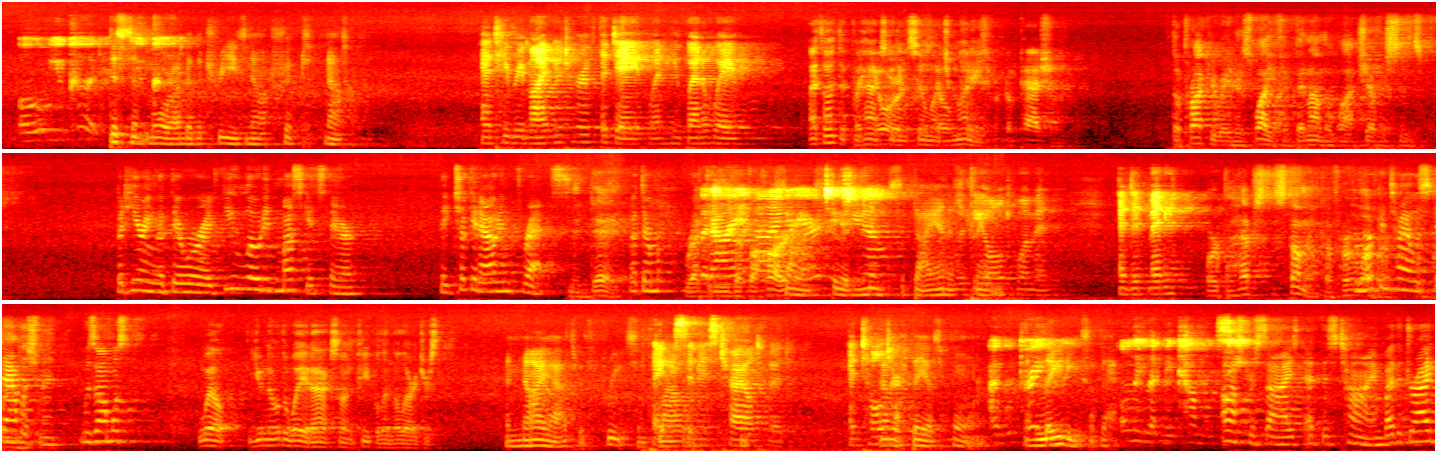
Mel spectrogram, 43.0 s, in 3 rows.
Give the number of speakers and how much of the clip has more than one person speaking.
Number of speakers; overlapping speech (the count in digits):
7, about 23%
